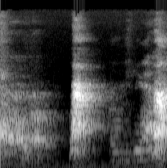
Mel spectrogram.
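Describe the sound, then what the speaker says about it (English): Dogs barking at home in two loud, close bursts with a quieter yelp between them, while people talk nearby. "Dogs, stop it."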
